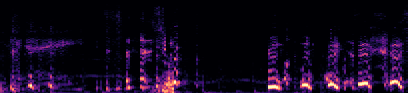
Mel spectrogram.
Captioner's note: laughter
